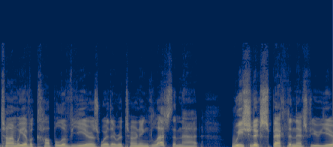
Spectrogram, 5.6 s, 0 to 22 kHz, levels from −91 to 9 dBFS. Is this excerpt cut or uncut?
cut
